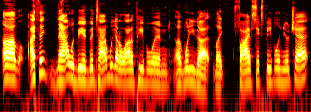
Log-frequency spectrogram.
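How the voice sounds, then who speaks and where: A man's voice: on the high side, steady tone, fairly quick, clear, resonant tone. A man in his thirties chatting casually on a livestream, rambling with many fillers. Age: 30s. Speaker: co-streamer.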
